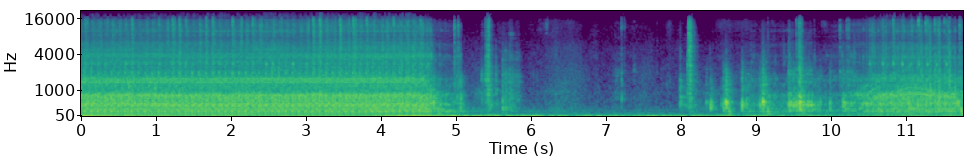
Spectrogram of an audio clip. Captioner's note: sewing machine whirs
